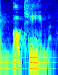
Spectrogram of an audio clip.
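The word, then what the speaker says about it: Bochim: name of that place Bachchan yeah because they botched it and they sacrificed their the Lord now at bottom really means weepers and it's probably really Boheme is how to pronounce it but anyways though there's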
